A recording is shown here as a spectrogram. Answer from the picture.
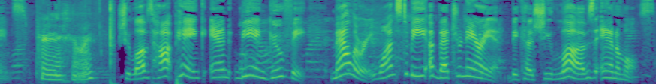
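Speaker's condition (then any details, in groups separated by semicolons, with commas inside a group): No condition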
